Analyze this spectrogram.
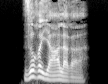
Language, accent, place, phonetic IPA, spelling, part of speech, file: German, Germany, Berlin, [ˈzʊʁeˌaːləʁɐ], surrealerer, adjective, De-surrealerer.ogg
- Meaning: inflection of surreal: 1. strong/mixed nominative masculine singular comparative degree 2. strong genitive/dative feminine singular comparative degree 3. strong genitive plural comparative degree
